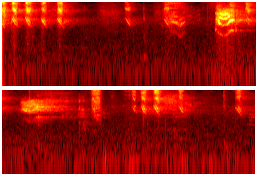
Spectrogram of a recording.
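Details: Female double-collared seedeater calls, heard as quick high ticks at the start. A loud, harsh downslurred chirp follows, then a buzzy hiss and scattered thin notes.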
